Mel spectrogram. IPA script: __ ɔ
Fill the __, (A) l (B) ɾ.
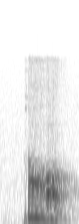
B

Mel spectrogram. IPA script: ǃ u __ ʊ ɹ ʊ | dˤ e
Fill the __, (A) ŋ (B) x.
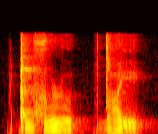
B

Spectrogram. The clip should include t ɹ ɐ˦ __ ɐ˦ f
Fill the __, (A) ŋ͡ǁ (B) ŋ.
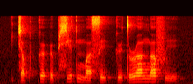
B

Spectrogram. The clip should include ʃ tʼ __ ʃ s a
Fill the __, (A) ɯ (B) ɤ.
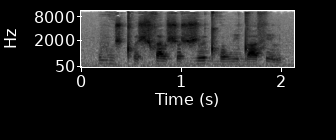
B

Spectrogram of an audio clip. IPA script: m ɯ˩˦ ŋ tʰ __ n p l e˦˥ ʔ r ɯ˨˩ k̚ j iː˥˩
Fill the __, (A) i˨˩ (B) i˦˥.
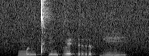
A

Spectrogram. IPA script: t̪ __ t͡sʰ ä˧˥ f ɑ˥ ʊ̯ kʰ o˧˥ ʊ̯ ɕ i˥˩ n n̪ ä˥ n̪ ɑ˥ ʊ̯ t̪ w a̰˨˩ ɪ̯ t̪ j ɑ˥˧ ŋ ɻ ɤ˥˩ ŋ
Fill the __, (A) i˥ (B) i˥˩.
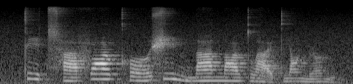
B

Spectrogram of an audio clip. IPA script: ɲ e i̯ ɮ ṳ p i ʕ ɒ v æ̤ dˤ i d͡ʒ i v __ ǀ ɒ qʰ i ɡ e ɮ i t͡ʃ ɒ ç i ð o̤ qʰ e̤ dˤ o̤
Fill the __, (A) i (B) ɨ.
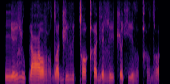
A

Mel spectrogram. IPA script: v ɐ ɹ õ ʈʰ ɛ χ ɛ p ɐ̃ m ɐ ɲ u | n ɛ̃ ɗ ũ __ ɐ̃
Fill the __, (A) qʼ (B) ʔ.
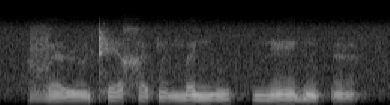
B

